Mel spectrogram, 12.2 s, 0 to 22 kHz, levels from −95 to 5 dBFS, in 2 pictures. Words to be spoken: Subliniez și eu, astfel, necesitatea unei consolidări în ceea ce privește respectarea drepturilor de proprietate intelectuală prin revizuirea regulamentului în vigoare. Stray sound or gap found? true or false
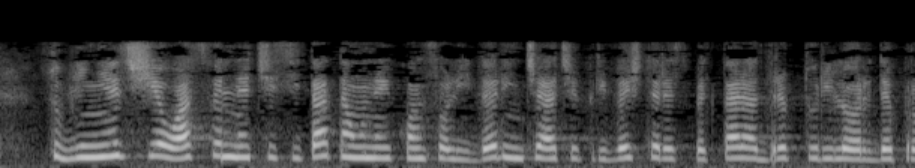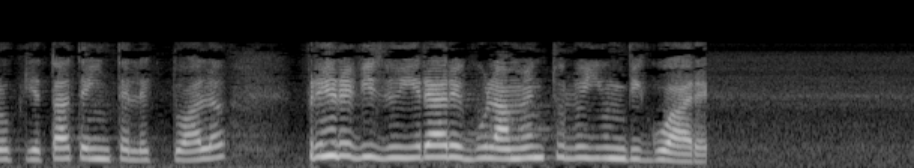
false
